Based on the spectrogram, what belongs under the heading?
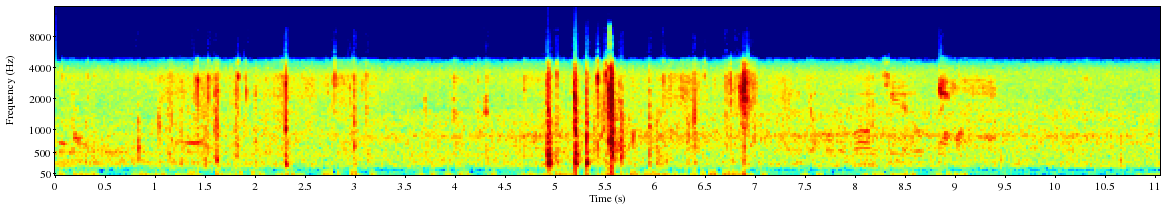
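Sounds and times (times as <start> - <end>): steady background hiss: 0.0 - 11.0.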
